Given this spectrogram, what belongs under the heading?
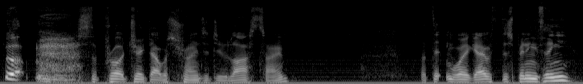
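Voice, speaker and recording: A man's voice: mid-range voice, animated, measured pace, a little mellow. A man from Denmark, hosting a casual woodturning livestream, rambling along and greeting viewers by name.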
